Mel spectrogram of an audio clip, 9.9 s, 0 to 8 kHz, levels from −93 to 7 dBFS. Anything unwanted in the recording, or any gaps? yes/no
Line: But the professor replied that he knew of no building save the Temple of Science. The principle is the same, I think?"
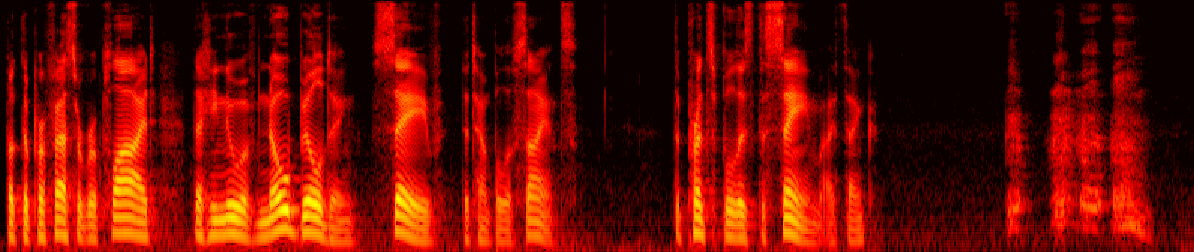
yes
